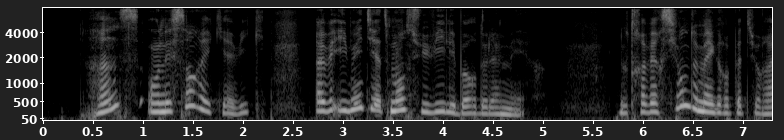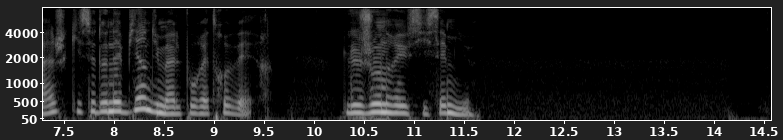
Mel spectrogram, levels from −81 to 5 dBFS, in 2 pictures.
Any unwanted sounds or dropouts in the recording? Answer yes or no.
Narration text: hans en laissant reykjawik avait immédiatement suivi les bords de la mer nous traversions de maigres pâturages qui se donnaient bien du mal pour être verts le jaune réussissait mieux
no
